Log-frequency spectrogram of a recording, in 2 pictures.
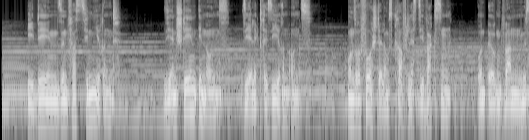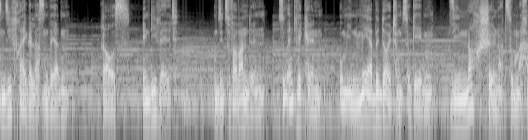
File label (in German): Werbung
